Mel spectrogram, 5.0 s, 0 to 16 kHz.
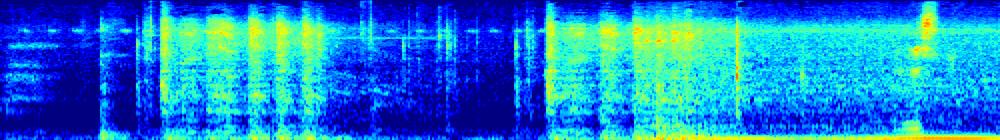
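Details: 2008 Chevy C2 that would not crank, after taping a broken wire at the clutch pedal start switch: starter cranks in short bursts, then the engine catches promptly and settles into a steady low idle.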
